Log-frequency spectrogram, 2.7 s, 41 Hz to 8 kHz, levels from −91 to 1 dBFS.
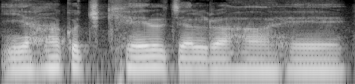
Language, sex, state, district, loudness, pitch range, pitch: Hindi, male, Arunachal Pradesh, Papum Pare, -17 LUFS, 100-110 Hz, 105 Hz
